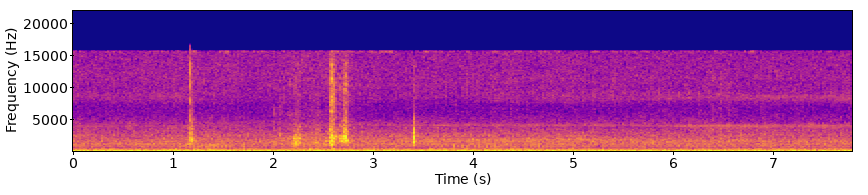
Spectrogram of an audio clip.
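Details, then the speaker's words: Opus BT-C3100 V2.2 battery charger after 1 year 3 months, with a replacement cooling fan running at low speed while charging: a faint, smooth, steady hum with a few light clicks. It is quiet and normal. "Итак как мы видим сам вентилятор у нас запустился внутри он крутится и всё Да всё отлично работает на мелких оборотах сейчас не шумит вообще вот"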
